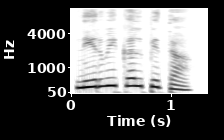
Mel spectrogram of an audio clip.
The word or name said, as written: ನಿರ್ವಿಕಲ್ಪಿತ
